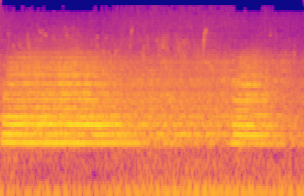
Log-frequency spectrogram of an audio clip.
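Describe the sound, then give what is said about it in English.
A Metro North Harlem Line commuter train rumbles past near Pawling, New York, where the Appalachian Trail crosses the tracks, its horn blaring a long, loud blast, then sounding again more briefly near the end over the steady low roar of the cars. “Near Pawling, New York, the Appalachian Trail crosses the train tracks of the Metro North Harlem Line.”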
